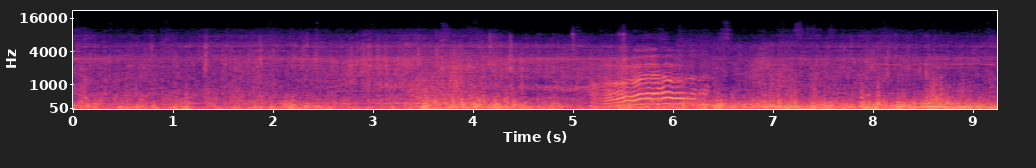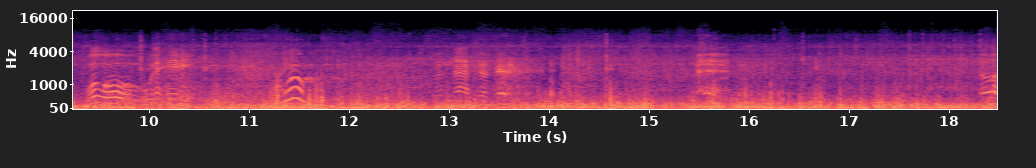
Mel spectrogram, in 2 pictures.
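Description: Wind buffeting the microphone over the low, steady rumble of mountain bike tyres rolling down a dusty dirt trail, with a few short voiced calls in the middle.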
